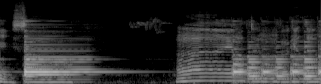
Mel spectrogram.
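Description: Piano music: repeated chords, then a chord held and fading away over about three seconds, then a new chord about three and a half seconds in and the repeated chords coming back.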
